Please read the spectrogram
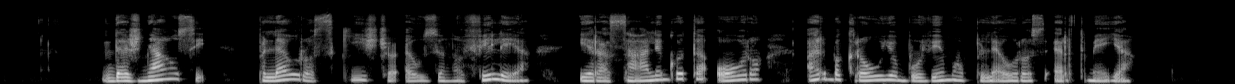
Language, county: Lithuanian, Šiauliai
